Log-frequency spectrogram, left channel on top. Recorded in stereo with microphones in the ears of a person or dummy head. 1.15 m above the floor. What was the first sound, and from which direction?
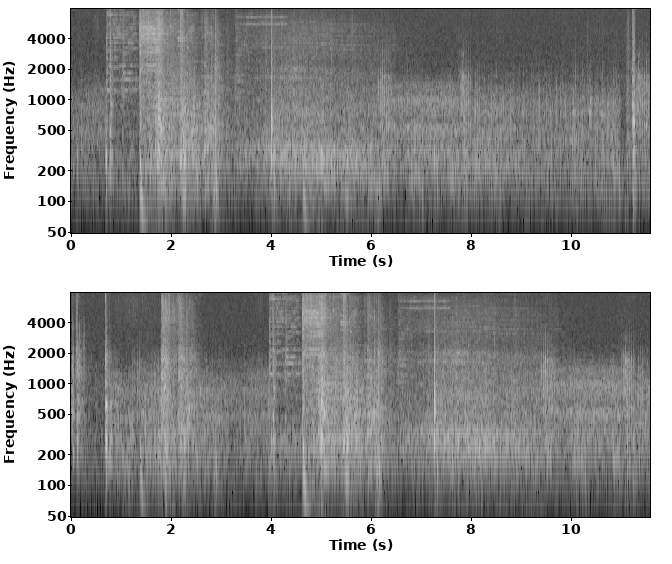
Only background noise.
